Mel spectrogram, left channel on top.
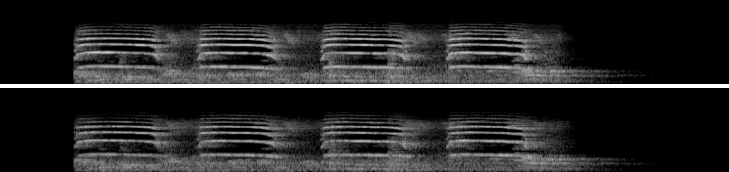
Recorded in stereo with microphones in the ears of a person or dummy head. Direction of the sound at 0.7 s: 30° left (ahead or behind).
